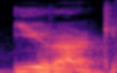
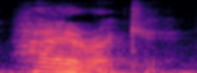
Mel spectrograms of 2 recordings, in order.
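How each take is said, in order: First: The main stress is on a later syllable. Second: The main stress is on the first syllable. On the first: The speaker calls it wrong. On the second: The speaker calls it right.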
